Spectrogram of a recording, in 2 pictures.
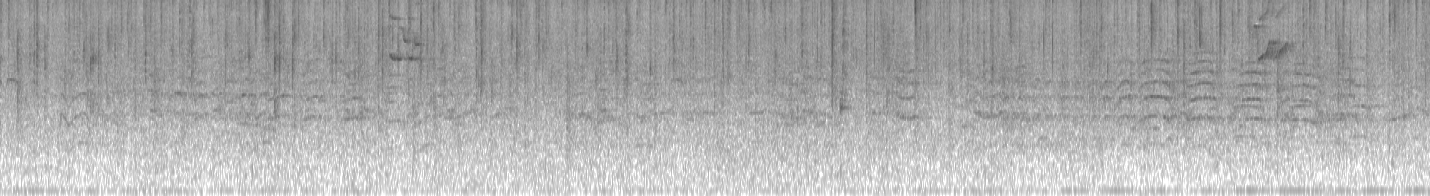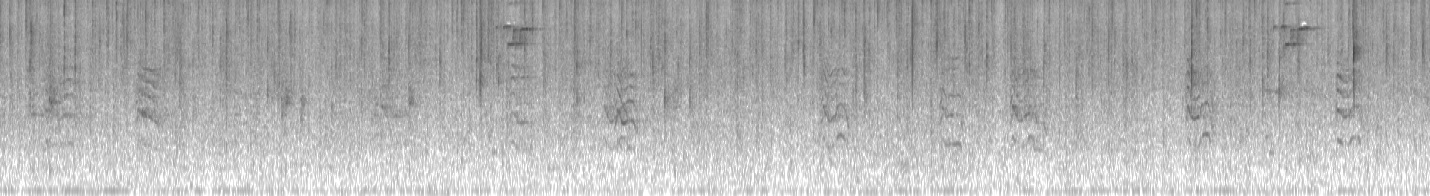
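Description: Steady rain falling, with many single drops ticking close by. Birds call now and then over it: a warbling call early and again around ten seconds in, with a few short high chirps later.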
